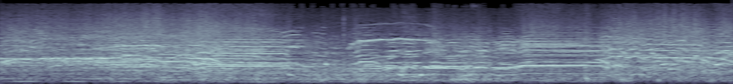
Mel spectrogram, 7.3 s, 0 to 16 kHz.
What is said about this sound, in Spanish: Es un hotel que está a unos 30 kilómetros de Wembley, un hotel con campo de golf, el típico lugar idílico de la campiña inglesa. A pesar de la lejanía del centro de la ciudad, allí había bastantes aficionados que estaban aplaudiendo la llegada.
